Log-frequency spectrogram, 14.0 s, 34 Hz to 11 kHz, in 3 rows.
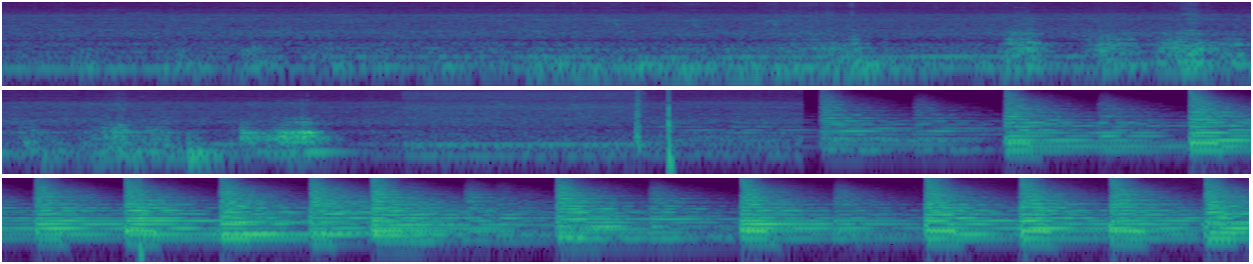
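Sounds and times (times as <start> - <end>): car engine and road noise: 0.0 - 4.8.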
